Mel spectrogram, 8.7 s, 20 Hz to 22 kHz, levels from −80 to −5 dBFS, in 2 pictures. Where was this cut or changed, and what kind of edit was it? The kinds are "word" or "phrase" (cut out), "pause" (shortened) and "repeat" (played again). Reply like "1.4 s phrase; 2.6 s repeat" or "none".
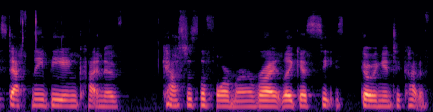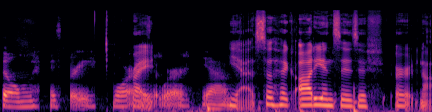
1.3 s pause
